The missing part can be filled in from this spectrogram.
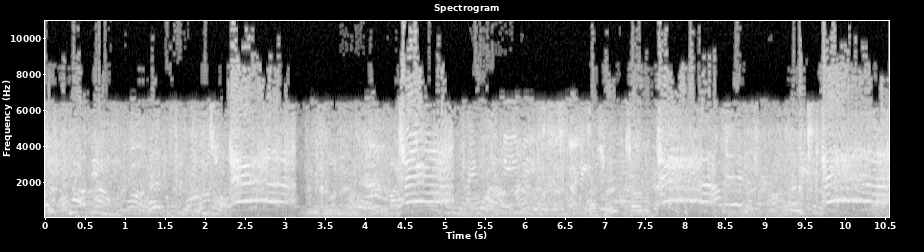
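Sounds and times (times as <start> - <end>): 
busy noisy background: 0.0 - 10.5
two goats in a rack bleating like human screams: 2.3 - 3.2, 4.4 - 5.2, 7.6 - 8.5, 9.6 - 10.5
speech: 6.9 - 10.2.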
